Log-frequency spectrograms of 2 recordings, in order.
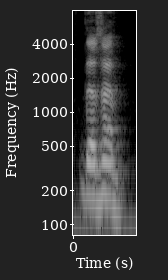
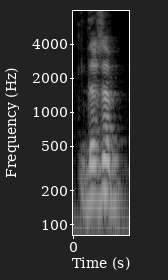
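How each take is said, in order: Both takes have the same delivery.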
